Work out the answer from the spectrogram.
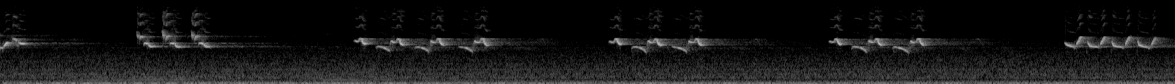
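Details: Bird singing through late night and early morning outside a house in Toms River, New Jersey: clusters of three or four looping, bouncy whistled notes repeated roughly every two seconds, with steady low noise beneath.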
